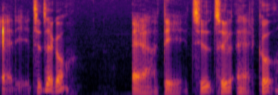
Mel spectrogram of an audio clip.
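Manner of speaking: very slow, careful phrasing. Teaching Danish phrases to learners, saying each one very slowly and carefully. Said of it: "I'm saying these very slowly".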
